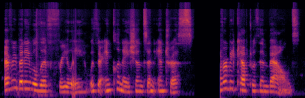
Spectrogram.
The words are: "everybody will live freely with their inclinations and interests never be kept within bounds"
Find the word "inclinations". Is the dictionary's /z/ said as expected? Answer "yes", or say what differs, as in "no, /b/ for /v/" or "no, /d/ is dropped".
yes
